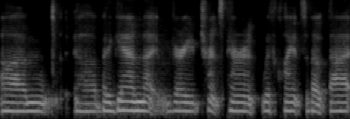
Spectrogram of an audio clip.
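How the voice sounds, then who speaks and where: In a quiet background, a woman talks at a moderate pace. Her pitch is fairly low. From Canada and Barbados. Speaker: philanthropy advisor. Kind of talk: interview.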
